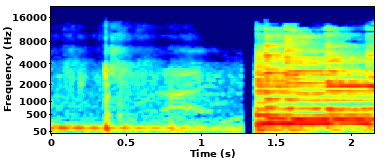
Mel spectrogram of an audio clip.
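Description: A basketball bouncing once sharply on an outdoor court under faint distant voices; about a second in, the sound cuts off and loud music with plucked guitar takes over.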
